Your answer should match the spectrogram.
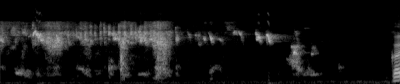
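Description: Birds chirping busily, many short high-pitched calls overlapping for about three seconds before stopping.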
